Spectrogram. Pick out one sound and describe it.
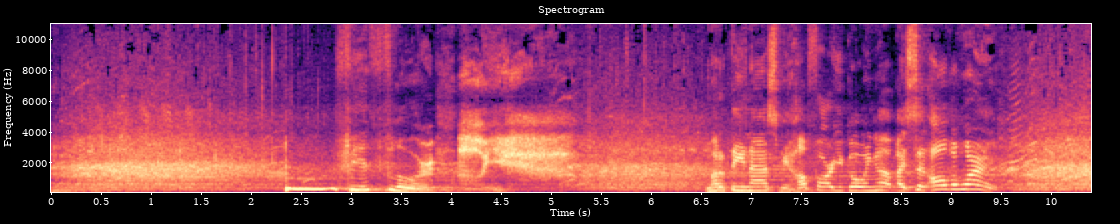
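An audience laughs in a large hall.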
